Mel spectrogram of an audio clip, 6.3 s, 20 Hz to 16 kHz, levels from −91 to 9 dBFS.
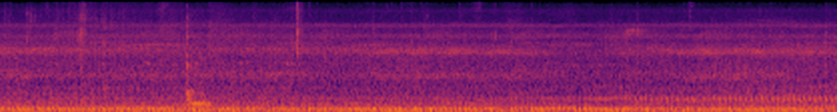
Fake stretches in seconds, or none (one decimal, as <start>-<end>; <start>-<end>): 4.1-4.7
